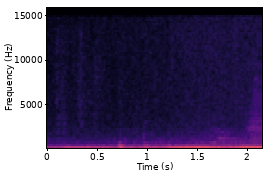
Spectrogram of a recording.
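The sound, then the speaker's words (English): Thunder rolls as a low, continuous rumble that swells slightly toward the end, with no sharp crack. “Let's see if I can talk over the thunder here.”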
